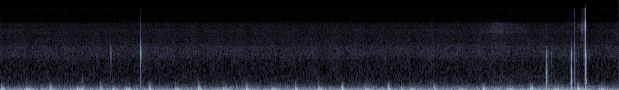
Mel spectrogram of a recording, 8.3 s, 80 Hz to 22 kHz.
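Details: Normal heart sounds of a 30-year-old, recorded by the person themself: steady low thumping heartbeat, about 95 beats a minute, with a few clicks near the end.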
